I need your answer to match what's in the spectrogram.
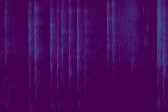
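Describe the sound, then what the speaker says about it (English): Keys tapped on a computer keyboard in a quick, uneven run of light clicks, close and clear, with a short pause before a final pair of keystrokes. "Let me type that in."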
